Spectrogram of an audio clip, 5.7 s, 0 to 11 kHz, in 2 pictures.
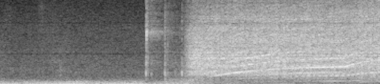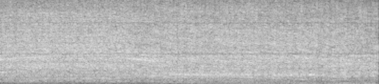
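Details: Modern M2130B electric drill, dead before, repaired by fixing faulty switch or its cable, reassembled and plugged into mains: a click, then a steady high whir at even pitch with no grinding or stutter; running healthy.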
